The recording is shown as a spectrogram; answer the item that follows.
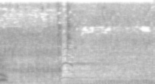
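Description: Motorcycle engine idling with an even low beat, with a click about a second in.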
